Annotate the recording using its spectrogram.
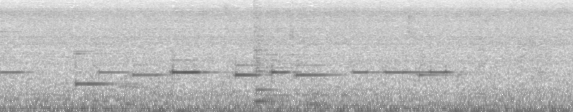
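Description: Balinese gamelan playing softly: a slow, sparse melody of a few held high notes.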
